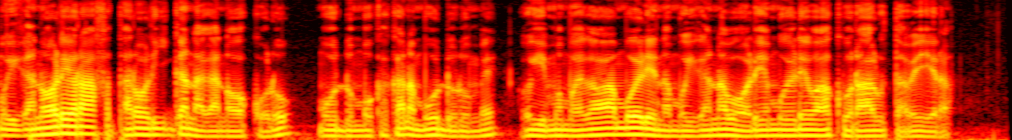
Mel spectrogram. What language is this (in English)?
Kikuyu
